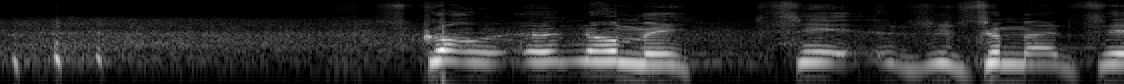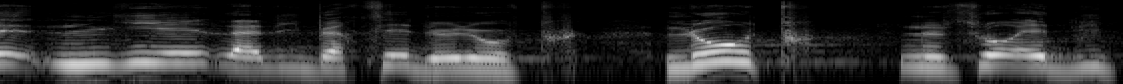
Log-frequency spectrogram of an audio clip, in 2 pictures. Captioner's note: laughter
